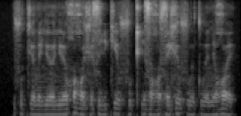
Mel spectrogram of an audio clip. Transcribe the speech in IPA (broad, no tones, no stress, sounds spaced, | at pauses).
sʷ i kʲ ə l e lʲ əː lʲ ɘː χʷ ə ʁʷ e xʲ ə s iː kʲ eː sʷ e kʼ i z ɘ ʁʷ i s e xʲ əː sʷ eː tʷ eː l i ʁʷ eː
